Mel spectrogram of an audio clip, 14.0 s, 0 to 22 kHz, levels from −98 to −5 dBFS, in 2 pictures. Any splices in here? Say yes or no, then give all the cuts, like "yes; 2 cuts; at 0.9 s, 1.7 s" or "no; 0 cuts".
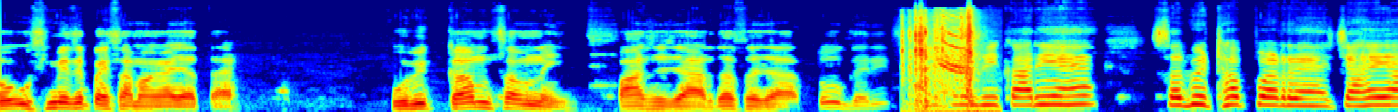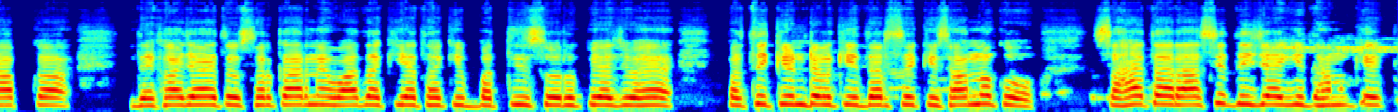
yes; 1 cut; at 4.5 s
